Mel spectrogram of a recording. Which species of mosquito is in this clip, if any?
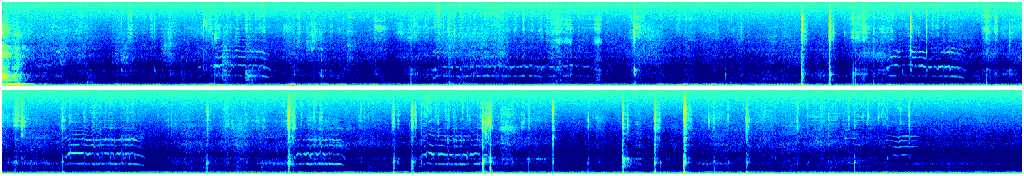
Culex pipiens complex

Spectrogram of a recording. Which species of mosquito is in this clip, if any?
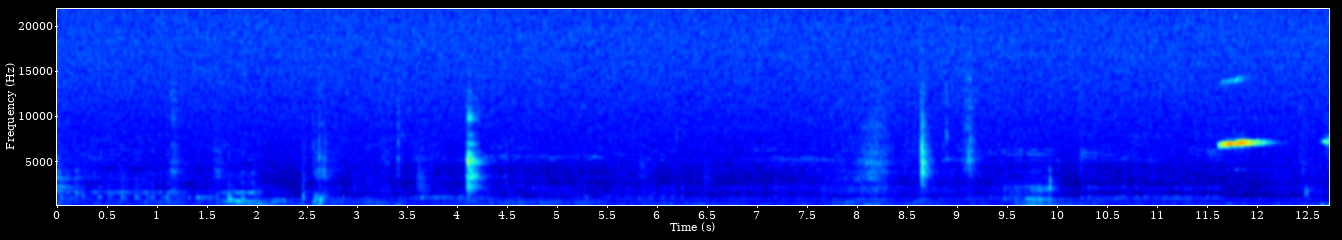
Anopheles funestus s.l.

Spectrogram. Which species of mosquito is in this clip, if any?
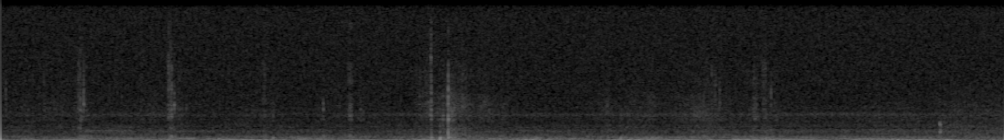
Aedes aegypti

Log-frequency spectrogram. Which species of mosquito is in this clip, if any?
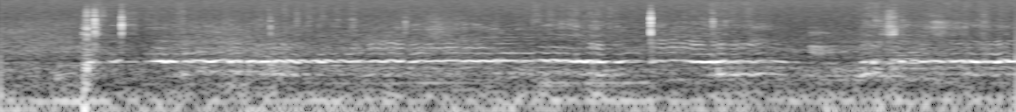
Anopheles arabiensis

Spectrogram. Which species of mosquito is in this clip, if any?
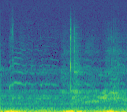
Culex pipiens complex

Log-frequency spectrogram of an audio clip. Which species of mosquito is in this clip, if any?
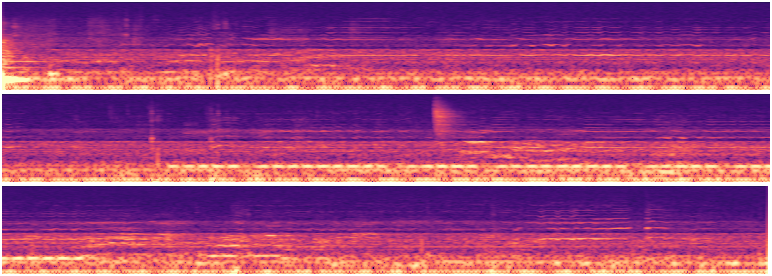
Anopheles funestus s.s.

